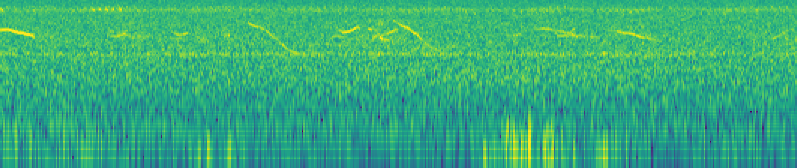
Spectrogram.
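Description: Faint outdoor ambience with scattered short bird chirps, several of them quick down-sliding whistles, over a steady faint high tone and a low irregular rumble.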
